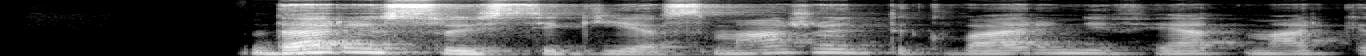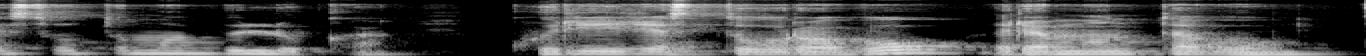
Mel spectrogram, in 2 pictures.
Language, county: Lithuanian, Vilnius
